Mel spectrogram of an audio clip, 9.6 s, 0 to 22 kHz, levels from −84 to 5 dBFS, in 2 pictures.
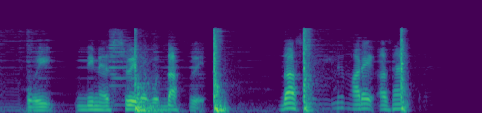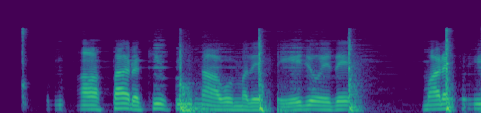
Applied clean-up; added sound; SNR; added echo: neural mask model RNNoise.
